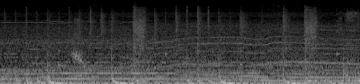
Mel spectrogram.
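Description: A Vortex 180 FPV racing quadcopter flies outdoors near a house, its motors whining in a continuous high buzz that rises and falls in pitch as it passes, with Doppler-like swoops and a steady loud presence.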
